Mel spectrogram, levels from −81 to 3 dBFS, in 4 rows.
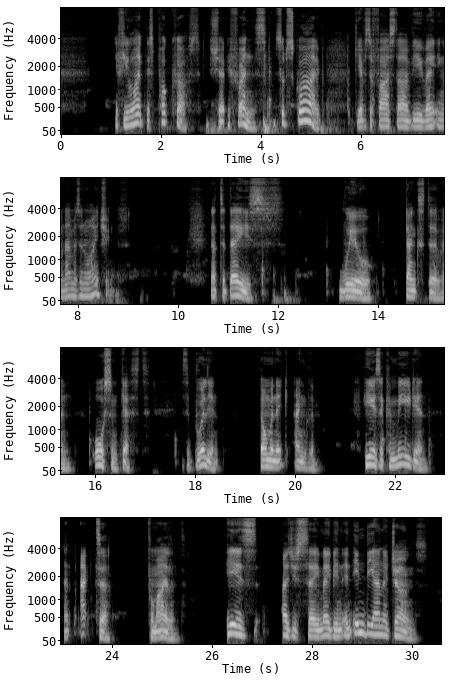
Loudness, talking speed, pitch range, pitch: -25 LUFS, 100 wpm, 105-160 Hz, 120 Hz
